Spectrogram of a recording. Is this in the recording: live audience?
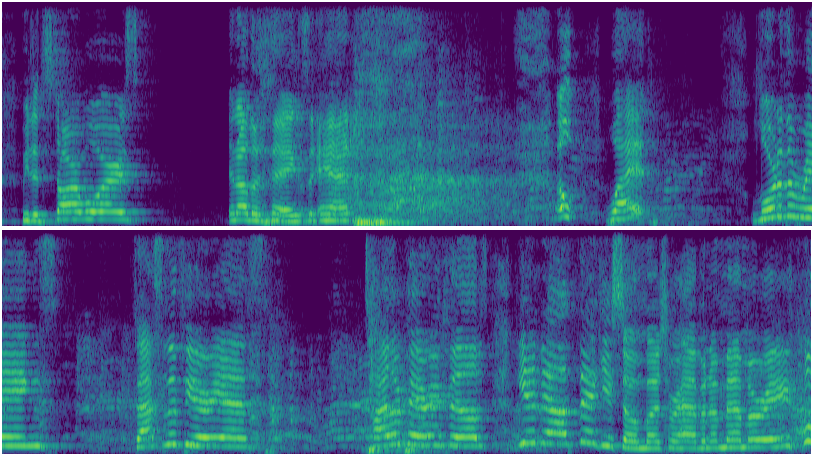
yes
